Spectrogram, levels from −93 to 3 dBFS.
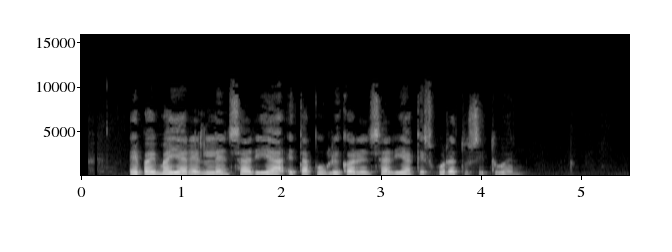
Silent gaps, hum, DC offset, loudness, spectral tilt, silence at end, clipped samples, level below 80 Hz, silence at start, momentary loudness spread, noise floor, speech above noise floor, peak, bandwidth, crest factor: none; none; under 0.1%; -26 LUFS; -6.5 dB/octave; 1.15 s; under 0.1%; -80 dBFS; 0.5 s; 16 LU; -78 dBFS; 52 dB; -6 dBFS; 9.6 kHz; 20 dB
